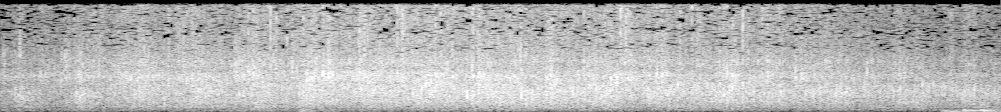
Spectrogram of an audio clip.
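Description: A church audience applauds steadily for about five seconds after a sermon on the Beatitudes, a dense wash of many hands clapping at an even, moderate loudness with no talking over it.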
